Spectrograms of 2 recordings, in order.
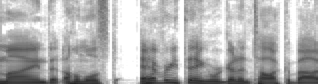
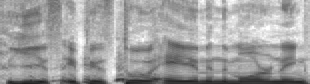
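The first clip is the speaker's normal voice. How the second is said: mock vampire voice; 2 semitones higher than usual. Parodying vampire clan speech.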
